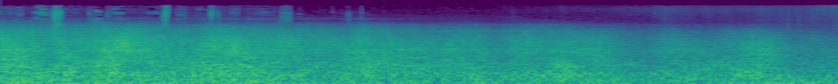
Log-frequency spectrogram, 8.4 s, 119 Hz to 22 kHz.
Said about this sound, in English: Jesus, what is that? That was a plane, white, with red stripes. Was that the MH370? Oh my god, it was right on top of us. That was for sure a passenger airline.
